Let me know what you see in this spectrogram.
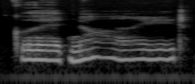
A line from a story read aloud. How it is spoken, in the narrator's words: the pear trees whispered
